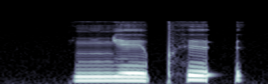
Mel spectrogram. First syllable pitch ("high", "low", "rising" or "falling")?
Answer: low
